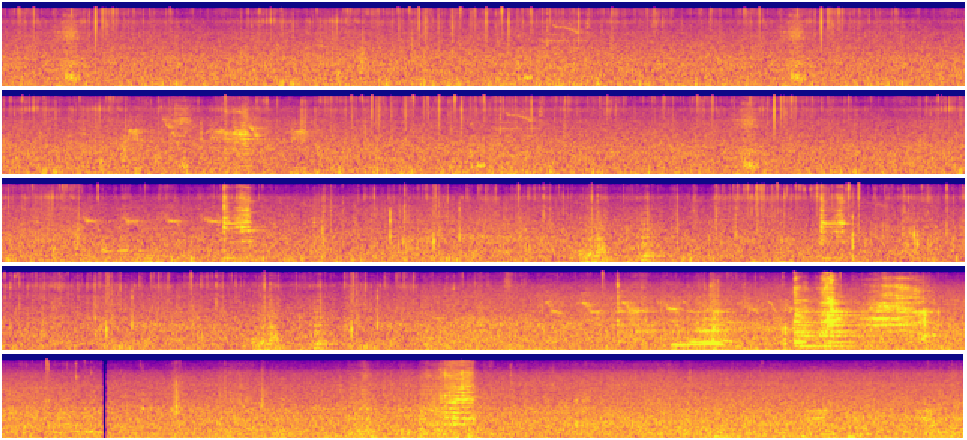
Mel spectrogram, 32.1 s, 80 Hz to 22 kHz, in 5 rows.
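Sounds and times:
omelette sizzling on griddle: 0.0 - 29.8
metal spatula clicking on griddle: 14.3 - 14.6, 18.2 - 18.6, 23.2 - 25.6.

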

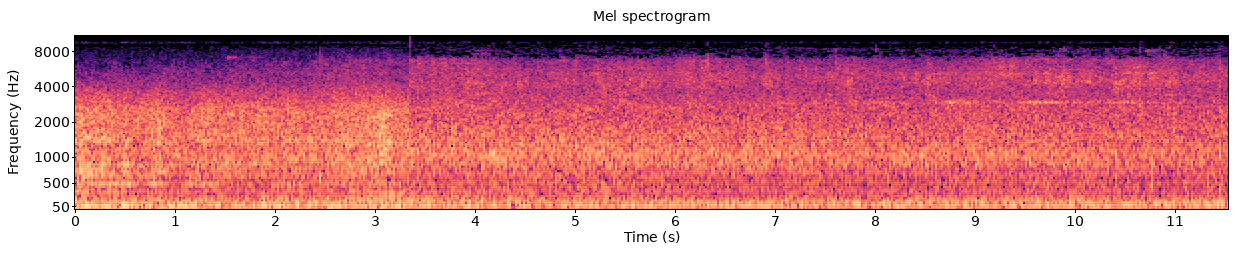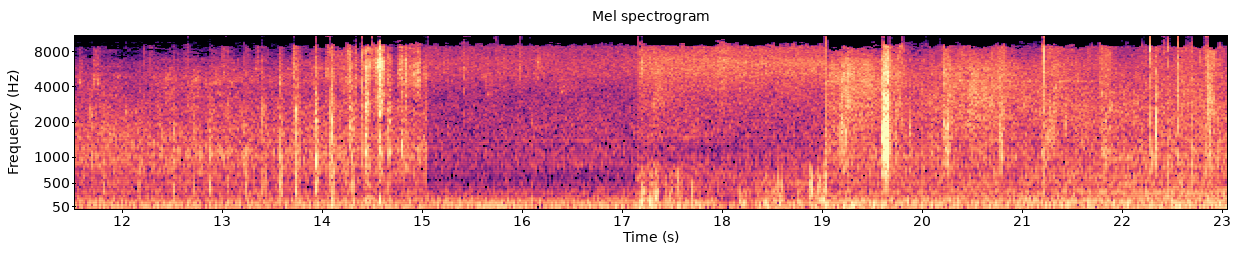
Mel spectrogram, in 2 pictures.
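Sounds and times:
distant traffic rumble: 0.0 - 23.0
running footsteps on pavement: 9.4 - 15.1, 19.0 - 23.0
wind in microphone: 17.1 - 23.0.

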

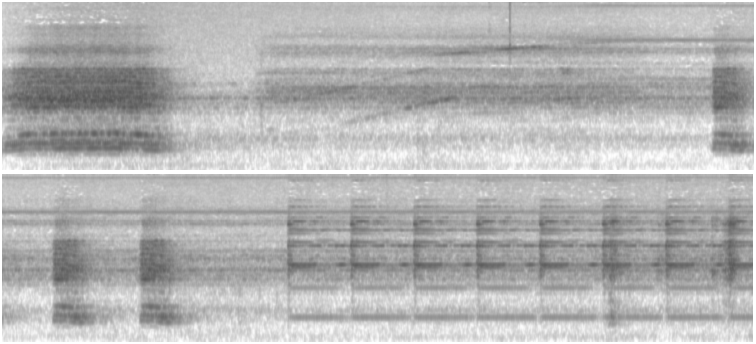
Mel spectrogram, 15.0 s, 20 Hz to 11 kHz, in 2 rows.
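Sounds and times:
steam locomotive whistle blasts: 0.0 - 1.8, 7.1 - 9.5
locomotive bell ringing: 10.3 - 15.0.

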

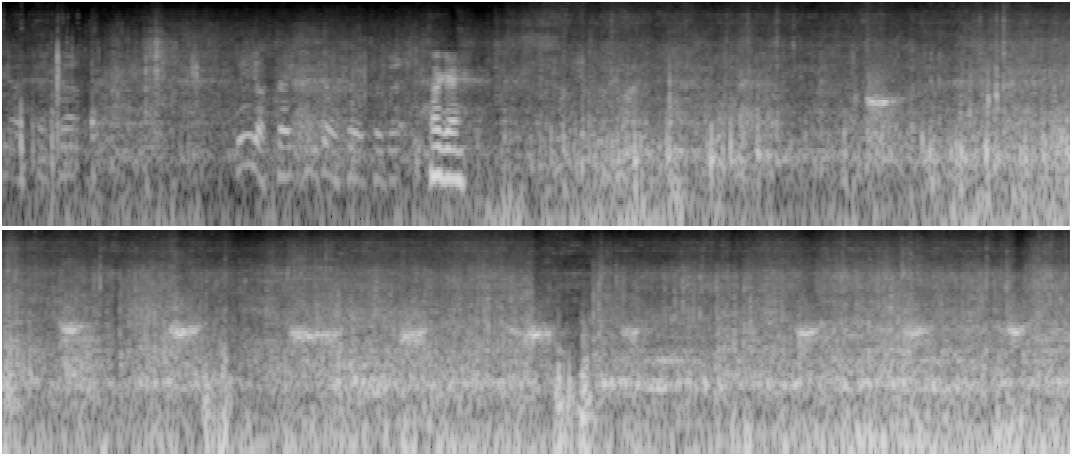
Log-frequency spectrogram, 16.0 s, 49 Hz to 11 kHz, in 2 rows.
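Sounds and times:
bike tyre and trail noise: 0.0 - 16.0
wind buffeting microphone: 3.6 - 16.0.

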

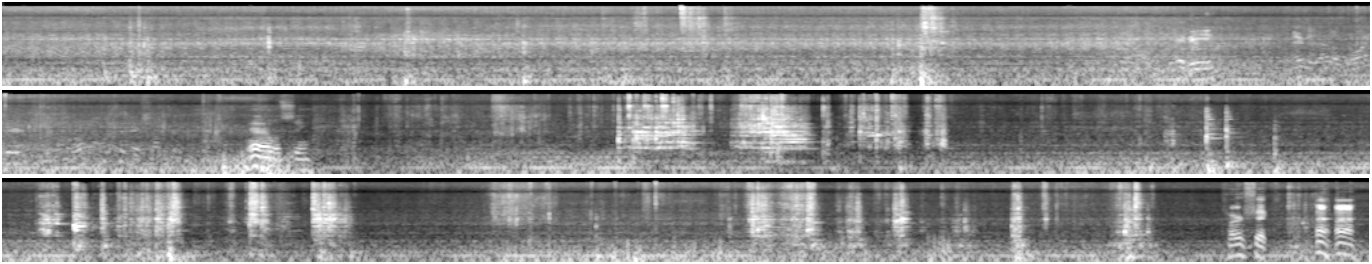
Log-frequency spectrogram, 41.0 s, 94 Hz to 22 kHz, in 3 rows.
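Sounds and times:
low engine hum: 0.0 - 41.0
metal clanking and scraping: 1.0 - 7.7, 8.8 - 9.8, 12.9 - 26.8, 27.6 - 31.0, 32.2 - 39.0.

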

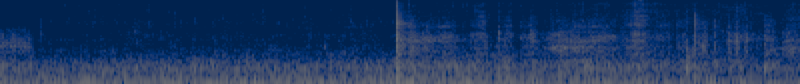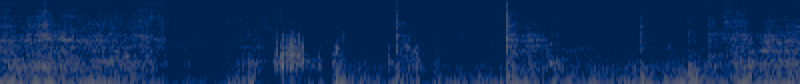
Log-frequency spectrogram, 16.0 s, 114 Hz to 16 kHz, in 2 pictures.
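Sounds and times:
sauce bubbling in a pot: 0.3 - 16.0
metal spoon stirring: 4.0 - 9.6, 14.8 - 16.0.

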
